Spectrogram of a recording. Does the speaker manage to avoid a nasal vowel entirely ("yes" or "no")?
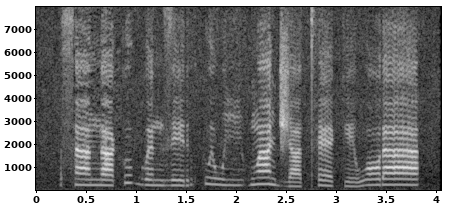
no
